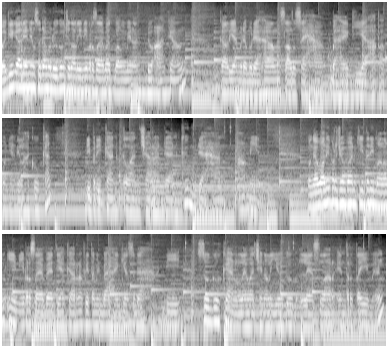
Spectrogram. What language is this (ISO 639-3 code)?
ind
